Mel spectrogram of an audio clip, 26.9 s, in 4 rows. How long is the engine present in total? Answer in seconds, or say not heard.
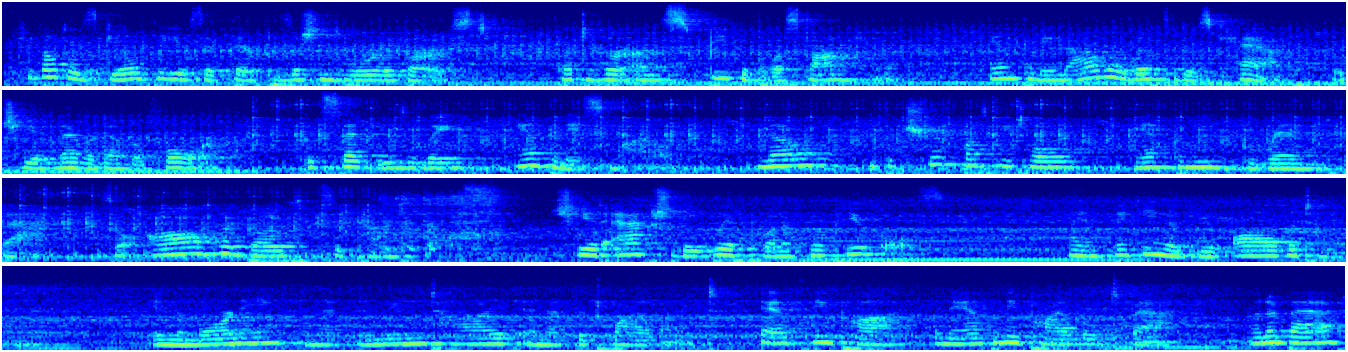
27 s.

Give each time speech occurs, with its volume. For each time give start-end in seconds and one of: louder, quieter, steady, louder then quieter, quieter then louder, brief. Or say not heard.
0.1-26.8 steady.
